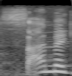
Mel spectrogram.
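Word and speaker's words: ס: 바로 사메크 입니다 . 사메크 . 똑같은 것 처럼 느껴지지 않나 요 ? 이 사람 이 사메크 입니다 . 사메크 . 원 , 사메크 . 's' 발음 이에요 . 'S' 입니다 .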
